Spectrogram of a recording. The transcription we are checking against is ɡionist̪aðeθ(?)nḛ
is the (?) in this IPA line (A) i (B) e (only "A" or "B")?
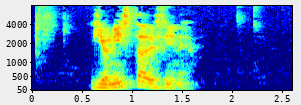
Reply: A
